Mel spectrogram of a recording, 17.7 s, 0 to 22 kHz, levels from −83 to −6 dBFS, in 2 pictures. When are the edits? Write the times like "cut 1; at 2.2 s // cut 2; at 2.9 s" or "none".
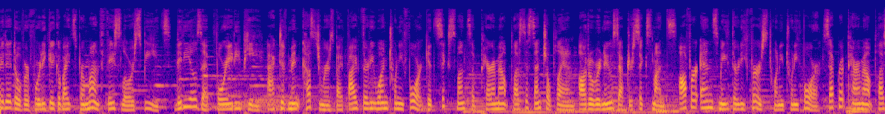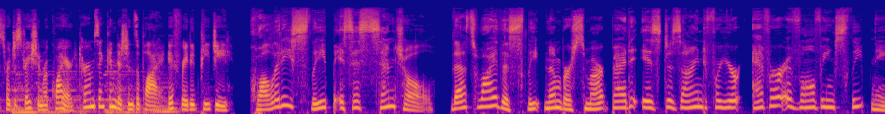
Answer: cut 1; at 11.3 s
